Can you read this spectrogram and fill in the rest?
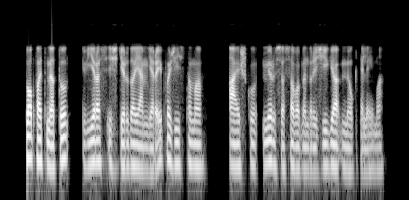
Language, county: Lithuanian, Kaunas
